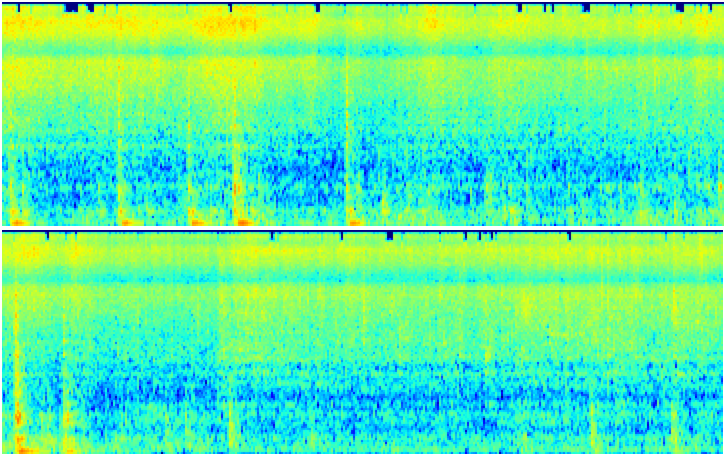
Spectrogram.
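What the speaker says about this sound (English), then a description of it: "That's sizzling up there quite nicely." Food sizzles in a hot pan at a steady, close hiss, broken by occasional knocks and scrapes from stirring, with no voices over it.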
